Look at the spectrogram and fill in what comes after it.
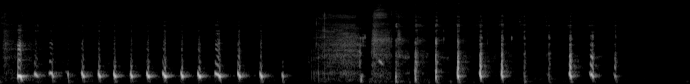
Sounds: Laughter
